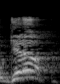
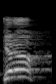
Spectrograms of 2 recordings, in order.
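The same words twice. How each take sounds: First: Said in the usual way. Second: High, loud mock-announcer shout of the show name; hyped title shout. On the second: Mocking how ESPN brands its show, loud hyped shout. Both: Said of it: "That's how they say it".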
